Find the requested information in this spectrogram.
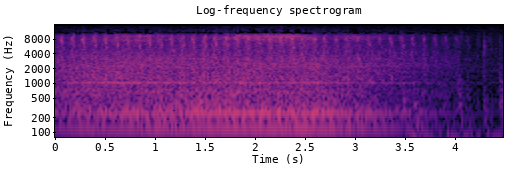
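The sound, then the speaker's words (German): A loud, steady aircraft engine drones on a strong low hum as the craft flies back to base. The sound falls away near the end, leaving a few faint knocks. “Und wir fliegen zurück zu unserer Einsatzbasis.”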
